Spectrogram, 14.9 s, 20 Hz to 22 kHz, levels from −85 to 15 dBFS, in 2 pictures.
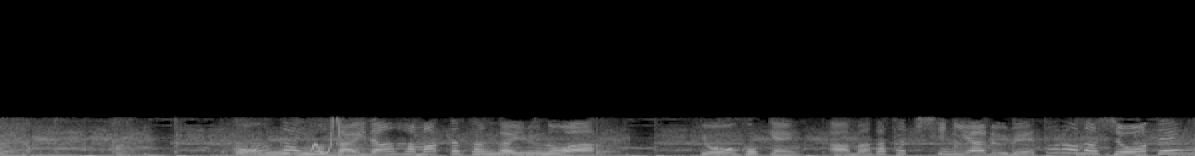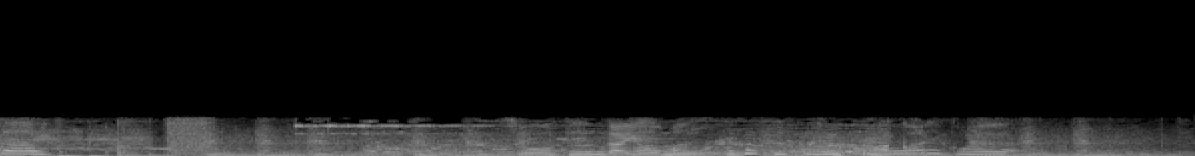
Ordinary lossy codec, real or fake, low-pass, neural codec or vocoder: none; real; 5.4 kHz; none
